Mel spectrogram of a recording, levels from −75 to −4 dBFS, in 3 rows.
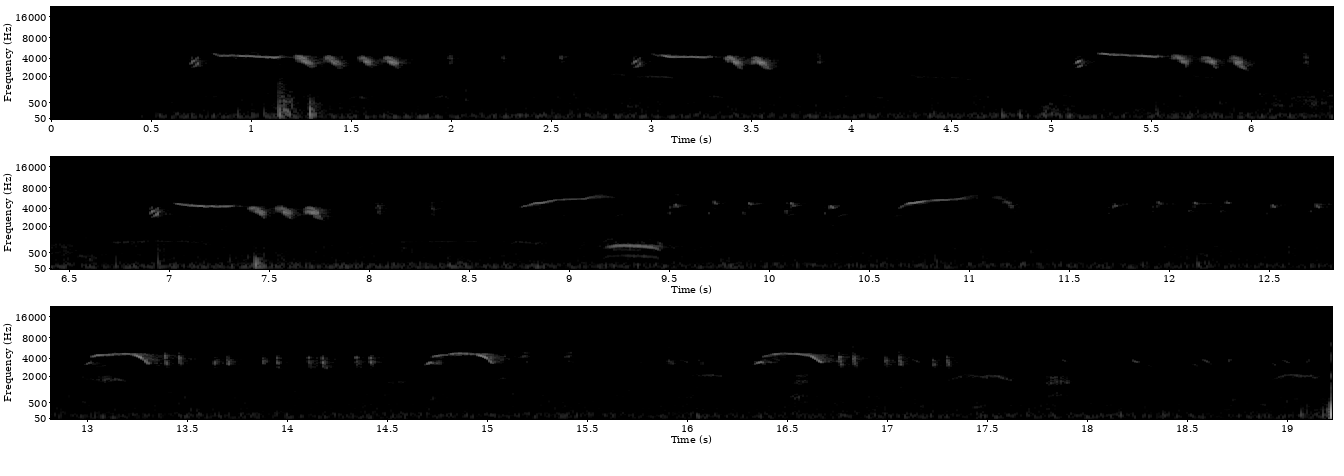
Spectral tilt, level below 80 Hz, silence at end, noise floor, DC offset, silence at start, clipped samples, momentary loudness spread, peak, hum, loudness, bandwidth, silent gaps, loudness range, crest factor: -3.5 dB/octave; -74 dBFS; 0 s; -68 dBFS; under 0.1%; 0.5 s; under 0.1%; 22 LU; -18 dBFS; none; -47 LUFS; over 20 kHz; none; 6 LU; 32 dB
